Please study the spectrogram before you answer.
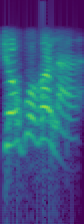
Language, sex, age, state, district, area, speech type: Bengali, female, 60+, West Bengal, Kolkata, urban, conversation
